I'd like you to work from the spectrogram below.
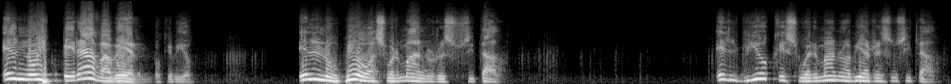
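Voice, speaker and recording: A man's voice: on the high side, big pitch swings, measured pace, long pauses, a little mellow. A man giving a sermon in a conversational way, often repeating phrases and stopping to search for words. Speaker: preacher.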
